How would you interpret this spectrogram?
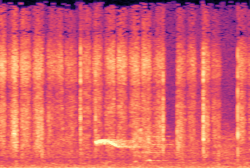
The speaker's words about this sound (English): On this day, though, I'm wide awake in the old part of town, in the central plaza, where the women still drone and the little kids still scamper up to shine your shoes.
